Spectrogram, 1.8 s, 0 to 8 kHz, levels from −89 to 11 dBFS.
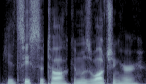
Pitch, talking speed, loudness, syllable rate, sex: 90 Hz, 295 wpm, -21 LUFS, 6.6 syllables/s, male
